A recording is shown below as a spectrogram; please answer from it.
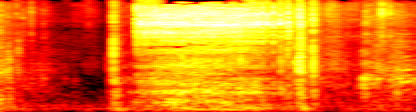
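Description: Adhesive tape runner gun dispensing a strip of dry adhesive. A ratcheting whirr starts about half a second in and lasts about a second, followed by a few light clicks.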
